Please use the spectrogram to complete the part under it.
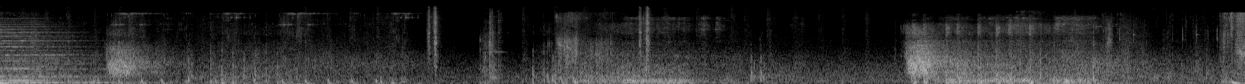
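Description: Footsteps patter quickly on sand in a game.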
